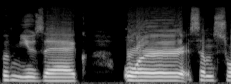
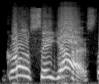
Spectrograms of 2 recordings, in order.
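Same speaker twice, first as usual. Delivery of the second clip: much higher, sassy urging; exasperated mock; 10 semitones higher, 3 dB louder, slower than usual. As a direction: nudge the crowd with exasperated sass. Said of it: "people are literally just like".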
